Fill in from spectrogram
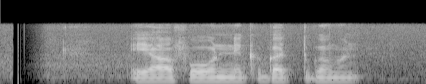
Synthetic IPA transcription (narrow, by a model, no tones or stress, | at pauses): ejaːfoːnːekəɡɐt̪ːuɡɐmɐn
